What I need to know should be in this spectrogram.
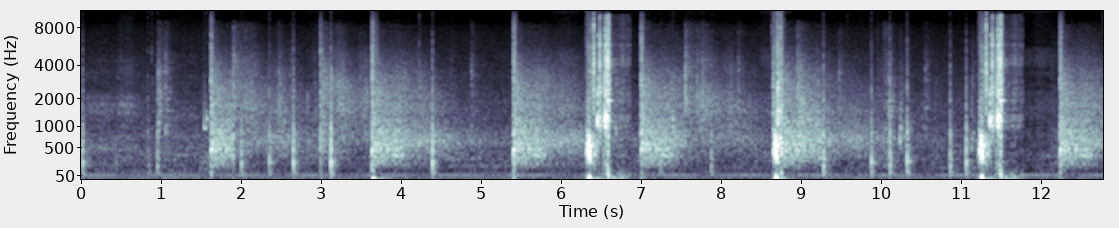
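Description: Metal parts of a gun click and clatter together.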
